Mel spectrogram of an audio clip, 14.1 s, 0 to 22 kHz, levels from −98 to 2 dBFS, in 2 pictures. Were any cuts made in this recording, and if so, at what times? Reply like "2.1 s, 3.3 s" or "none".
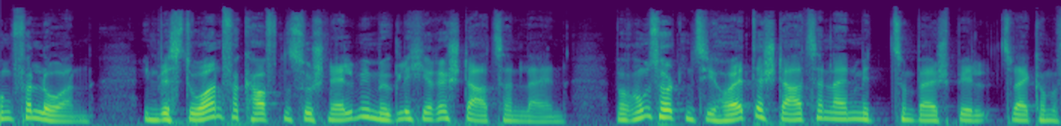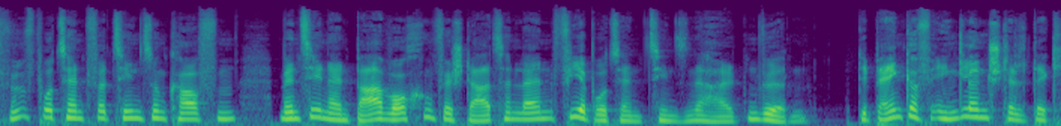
12.7 s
